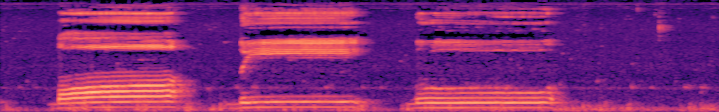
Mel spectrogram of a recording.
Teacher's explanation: ضاد اس کو پر پڑھنا ہے، زبان کی کروٹ اوپر کی داڑھوں کی جڑ سے لگائیں، یعنی زبان کا ایک سائڈ جو ہے یہ اٹھے اور اوپر کی داڑھیں جہاں سے اگتی ہیں وہاں پہ لگے، اور اس کو دعا نہیں پڑھنا، واو اس میں پیدا نہیں کرنی، پڑھنا اس کو داد ہے لیکن حروف مستعلیہ ہے تو پر پڑھنا ہے، آواز موٹی ہونی چاہیے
